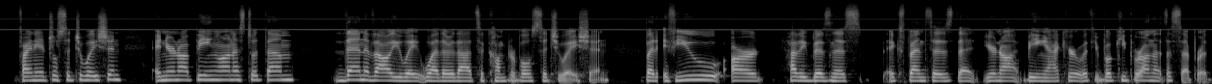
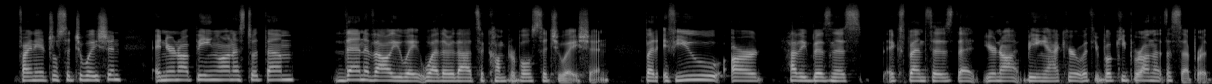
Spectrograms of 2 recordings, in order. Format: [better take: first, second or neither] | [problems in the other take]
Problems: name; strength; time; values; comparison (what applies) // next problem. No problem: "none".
second | high-pitched whine; faint; throughout; 5 kHz, 20 dB below the speech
